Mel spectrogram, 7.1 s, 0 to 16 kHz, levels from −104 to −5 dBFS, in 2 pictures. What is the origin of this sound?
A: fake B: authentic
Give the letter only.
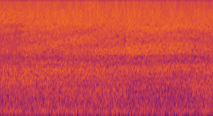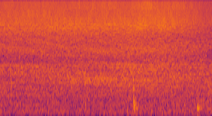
A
